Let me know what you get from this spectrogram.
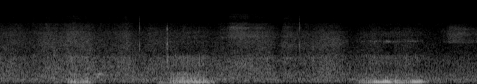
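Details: Truus, a pet Dogue de Bordeaux cross, three quarters Bordeaux and one quarter Rottweiler, gives deep snorting grunts in three short bursts, the last a double snort, over a steady background hiss.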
